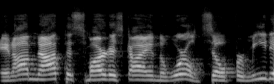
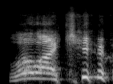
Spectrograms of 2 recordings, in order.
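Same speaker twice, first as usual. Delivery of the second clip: slow, high words breaking into laughter; real laughing; 6 semitones higher, slower than usual. Real, not acted. Host amused by a jab from chat, laughing.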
